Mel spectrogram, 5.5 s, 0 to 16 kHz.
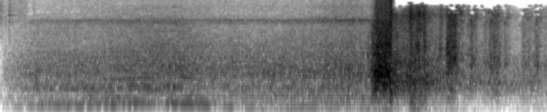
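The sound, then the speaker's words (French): A car engine hums and revs steadily, then a single loud smash as the head of a crash-test dummy posing as an e-scooter rider slams into the car at 50 km/h, in an insurer MMA crash test in Paris, followed by a brief scatter of crunching debris; the dummy is thrown just over 17 metres. “Euh, ce qui est pour moi le plus perturbant, c'est d'entendre le, fracas du crâne de la victime dans, le véhicule.”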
